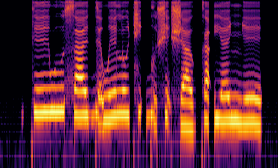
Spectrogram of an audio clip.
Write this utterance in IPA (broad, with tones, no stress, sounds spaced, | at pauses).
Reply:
k e˦ ɪ̯ w u˦ s a˦ ɪ̯ ɡ ɛ̰˦˨ w e˦ l o˦ t͡ɕ ɪ˦ ʔ ɡ ṵ˦˨ ʃ ḛ˦˨ ʃ a˨ ʊ̯ k ä˦ ʔ j ɛ˦ ɲ e˦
